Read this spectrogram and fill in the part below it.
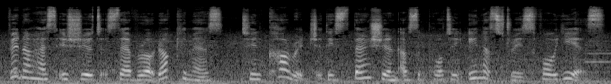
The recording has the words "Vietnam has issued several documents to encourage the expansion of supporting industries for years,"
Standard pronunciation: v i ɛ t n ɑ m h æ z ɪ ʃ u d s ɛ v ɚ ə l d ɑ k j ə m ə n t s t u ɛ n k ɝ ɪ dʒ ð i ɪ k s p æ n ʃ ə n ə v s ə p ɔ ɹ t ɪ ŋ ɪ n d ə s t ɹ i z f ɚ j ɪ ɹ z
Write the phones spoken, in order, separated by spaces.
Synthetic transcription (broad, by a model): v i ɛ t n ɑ m h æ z ɪ ʃ u d s ɛ v ɚ ə l d ɑ k j ə m ə n t s t u ɛ n k ɝ ɪ dʒ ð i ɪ k s p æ n ʃ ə n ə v s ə p ɔ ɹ t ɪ ŋ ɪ n d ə s t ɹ i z f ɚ j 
